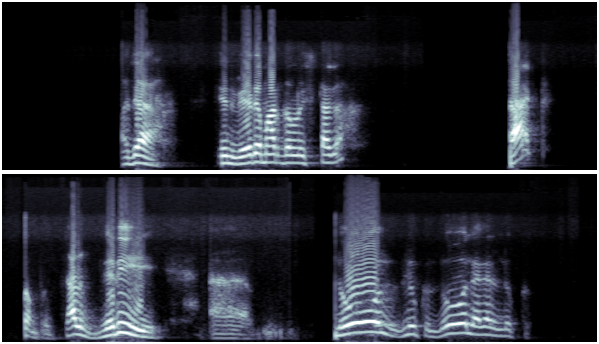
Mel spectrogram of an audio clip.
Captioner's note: speaking in Telugu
